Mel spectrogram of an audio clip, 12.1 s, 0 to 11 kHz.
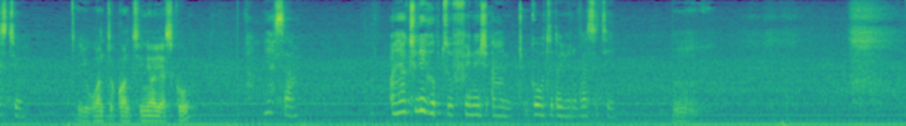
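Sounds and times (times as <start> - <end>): low electrical hum: 0.0 - 12.0
sharp breath through nose: 10.1 - 12.0.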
